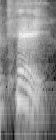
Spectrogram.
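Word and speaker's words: The Cay: story called the k it is spelled c a y c a y the k and the k is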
